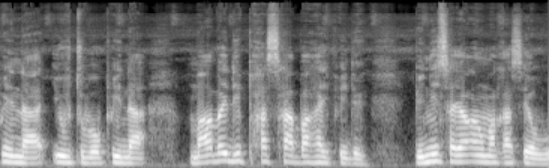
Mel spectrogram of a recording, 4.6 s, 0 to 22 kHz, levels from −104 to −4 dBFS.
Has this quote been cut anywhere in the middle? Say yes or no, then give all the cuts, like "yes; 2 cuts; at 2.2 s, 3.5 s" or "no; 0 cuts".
no; 0 cuts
